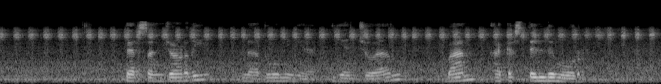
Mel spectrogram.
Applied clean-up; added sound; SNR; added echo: none; Insect; 5 dB; none.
